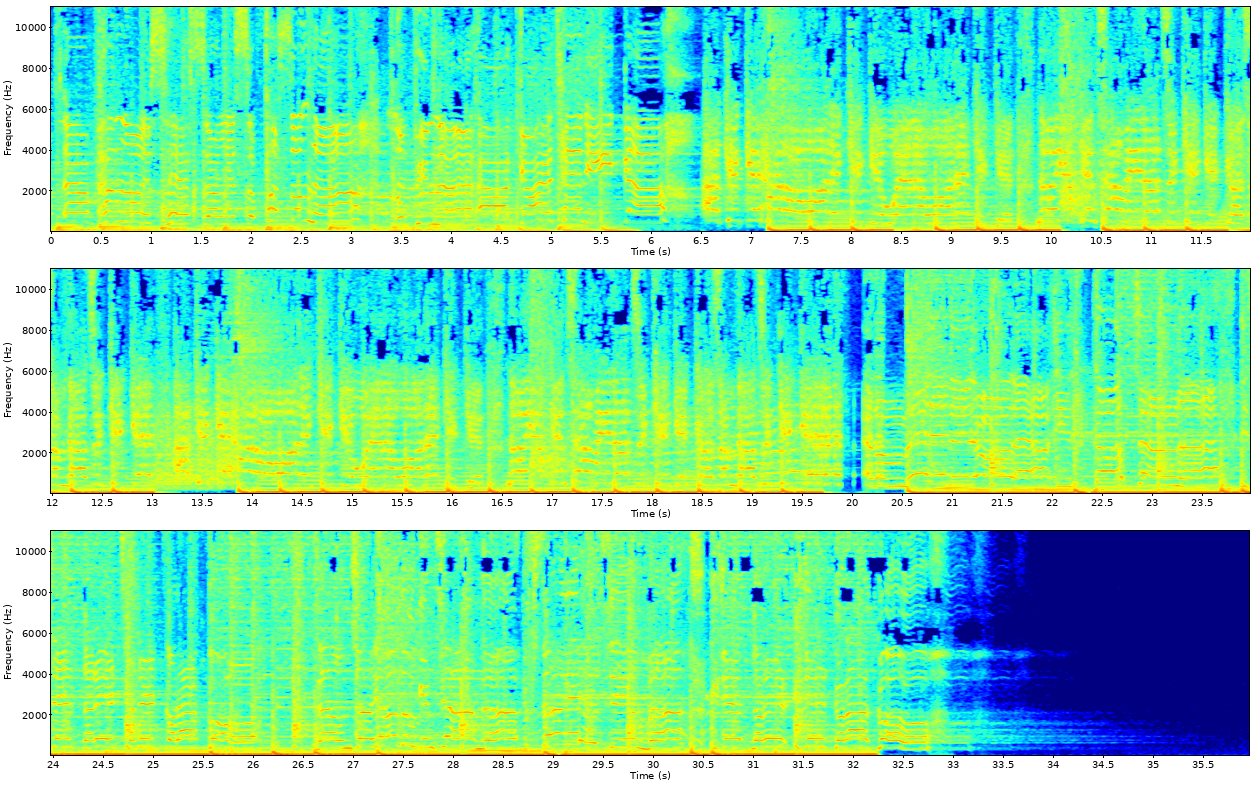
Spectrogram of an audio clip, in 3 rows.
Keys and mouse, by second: 1.2 l, 3.0-5.3 drag, 5.3 g, 6.8 a, 7.1 l, 7.3 g, 12.6 a, 12.7 a, 12.9 g, 14.5 g, 15.1 s, 15.9 g, 16.6 s, 20.5 middle click, 20.7 Tab, 22.0-23.3 drag, 22.5 Tab, 22.8 a, 23.0 a, 23.7 click, 24.5 Tab, 24.8 click, 25.1 Tab, 25.4-28.3 drag, 25.4 a, 28.3 t, 28.9 click, 29.7 t, 32.0 Tab, 35.5 click.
